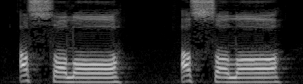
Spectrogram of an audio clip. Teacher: قرأ ورش بتغليظ اللام في لفظ الصلاة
